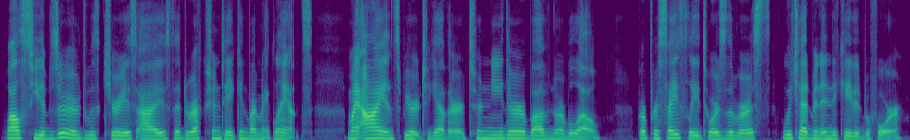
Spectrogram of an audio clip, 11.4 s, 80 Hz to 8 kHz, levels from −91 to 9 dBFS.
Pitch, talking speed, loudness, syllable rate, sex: 190 Hz, 170 wpm, -20 LUFS, 5.7 syllables/s, female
